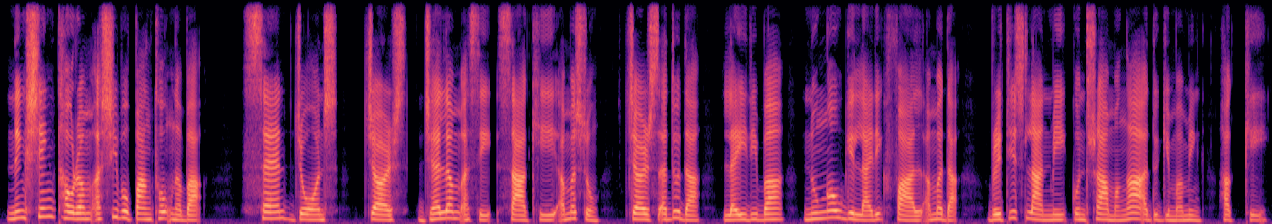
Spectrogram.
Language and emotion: Manipuri, neutral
